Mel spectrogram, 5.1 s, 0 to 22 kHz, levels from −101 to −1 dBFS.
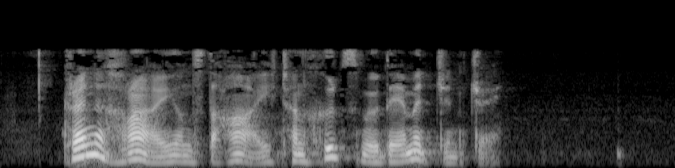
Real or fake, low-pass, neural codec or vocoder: real; 7.2 kHz; none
